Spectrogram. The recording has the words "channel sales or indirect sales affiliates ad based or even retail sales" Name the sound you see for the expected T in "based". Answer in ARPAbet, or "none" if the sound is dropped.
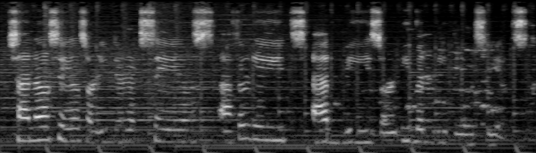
none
